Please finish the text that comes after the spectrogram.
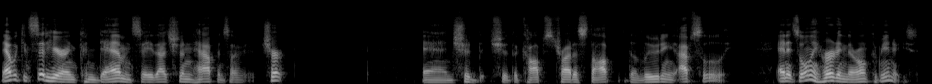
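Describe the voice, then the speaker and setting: A young man from Colombia talks through his thoughts on his own show, casual and reflective. He rambles with fillers and restarts. His voice sits at an ordinary middle pitch. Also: expressive, a little fast. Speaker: host. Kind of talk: casual commentary.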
